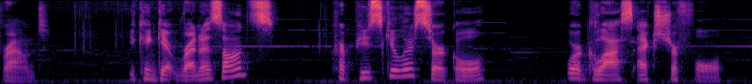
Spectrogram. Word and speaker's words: crepuscular: It's crepuscular, but I don't really want to go back and edit all the footage, so enjoy me mispronouncing it.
